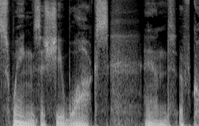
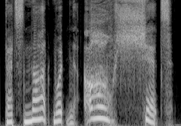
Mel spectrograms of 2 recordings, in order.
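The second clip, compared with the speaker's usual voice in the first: much higher sudden yelp; yelping heroine; slower than usual. Acted. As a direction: cut off mid-line by pain. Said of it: "she yelps".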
